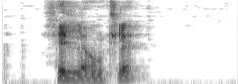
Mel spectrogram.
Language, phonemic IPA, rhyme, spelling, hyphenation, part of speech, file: Norwegian Bokmål, /fɪlːə.uŋklər/, -ər, filleonkler, fil‧le‧on‧kler, noun, Nb-filleonkler.ogg
- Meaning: indefinite plural of filleonkel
